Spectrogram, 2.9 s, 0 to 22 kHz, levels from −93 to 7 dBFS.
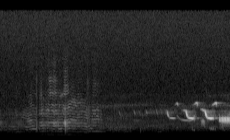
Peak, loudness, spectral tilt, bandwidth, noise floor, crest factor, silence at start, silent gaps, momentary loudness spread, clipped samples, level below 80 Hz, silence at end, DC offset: -10 dBFS; -23 LUFS; 12 dB/octave; over 20 kHz; -61 dBFS; 20 dB; 0.8 s; none; 26 LU; under 0.1%; under -90 dBFS; 0 s; under 0.1%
